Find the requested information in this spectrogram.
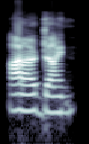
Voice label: "iodine", Indian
